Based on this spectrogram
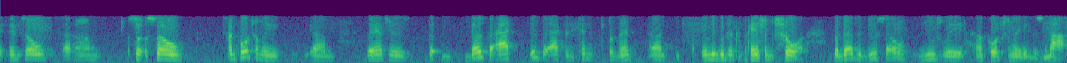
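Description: A man speaks at a moderate pace with long, frequent pauses. His pitch is fairly high, with ordinary variation. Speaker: housing rights advocate. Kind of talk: radio interview.

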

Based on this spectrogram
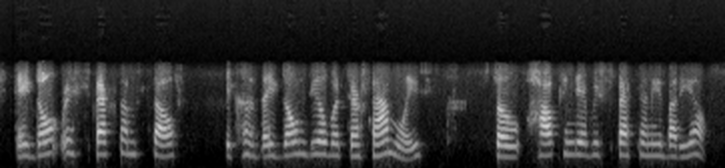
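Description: Monotone, flat intonation marks this woman's fairly high-pitched voice at a moderate pace. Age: 40s. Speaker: talk show panelist. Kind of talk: casual discussion.

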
